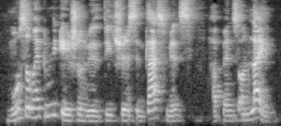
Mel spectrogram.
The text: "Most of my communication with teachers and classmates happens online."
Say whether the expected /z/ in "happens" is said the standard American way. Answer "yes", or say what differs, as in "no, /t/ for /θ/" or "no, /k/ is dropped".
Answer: no, /s/ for /z/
